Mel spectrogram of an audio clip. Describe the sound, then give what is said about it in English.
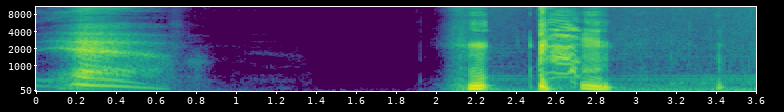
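A cough sequence begins with a long sigh, followed after a pause by three short, sharp coughs in quick succession. “yeah, keep coughing”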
